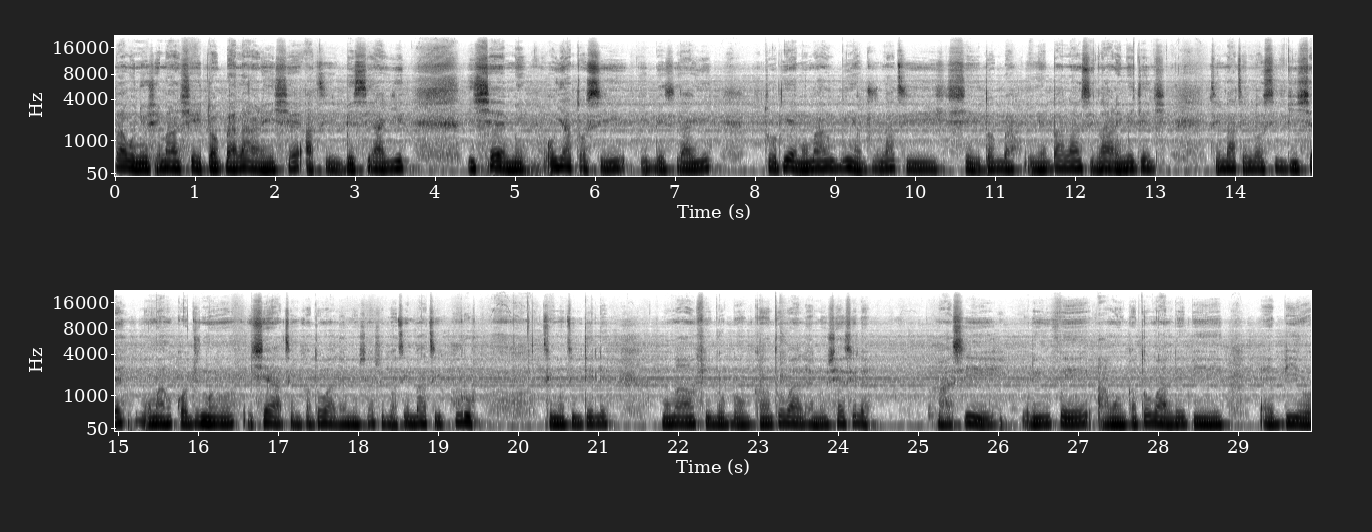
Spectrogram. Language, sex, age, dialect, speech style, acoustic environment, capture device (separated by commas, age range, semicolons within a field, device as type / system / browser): Yoruba, male, 25-34, Nigeria - Ibadan, relaxed, appliances, mobile / Linux / Chrome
